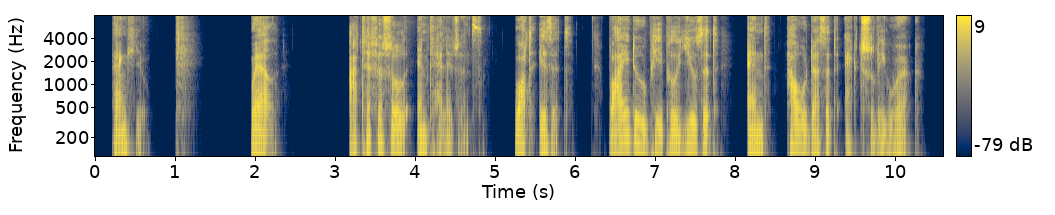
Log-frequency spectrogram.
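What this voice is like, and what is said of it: Non-native English accent. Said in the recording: “English is not my native language, so bear with my accent.”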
